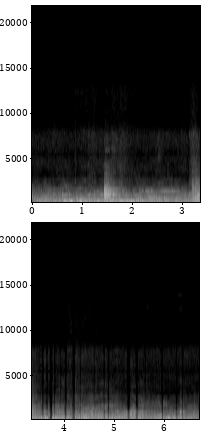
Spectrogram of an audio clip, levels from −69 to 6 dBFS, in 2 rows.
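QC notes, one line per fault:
0.87, 2.71–2.74 and 4.65–4.67 s: repeated buffer. Short slices replay one, three and two extra times, fitting a 10 ms buffer. Each repeat is heard as a click or brief buzz.
3.55–6.39 s: repeated packet loss (robotic sound). Gaps recur, the longest about 50 ms. Most are patched by stretching the last sound, so it turns choppy.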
